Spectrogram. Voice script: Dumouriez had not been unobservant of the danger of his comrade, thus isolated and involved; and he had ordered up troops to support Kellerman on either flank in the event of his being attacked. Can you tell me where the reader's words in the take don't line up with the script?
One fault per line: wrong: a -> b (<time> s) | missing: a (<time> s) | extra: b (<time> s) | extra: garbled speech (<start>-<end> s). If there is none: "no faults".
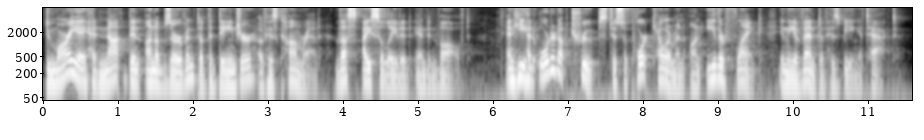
no faults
